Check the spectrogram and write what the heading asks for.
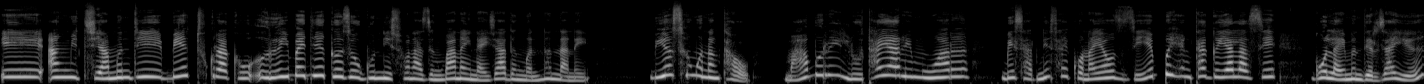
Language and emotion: Bodo, surprised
